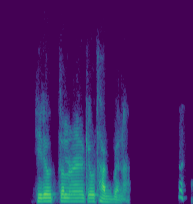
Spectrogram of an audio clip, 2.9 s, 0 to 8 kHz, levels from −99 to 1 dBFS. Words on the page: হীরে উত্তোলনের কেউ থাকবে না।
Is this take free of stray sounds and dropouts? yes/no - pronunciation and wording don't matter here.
no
